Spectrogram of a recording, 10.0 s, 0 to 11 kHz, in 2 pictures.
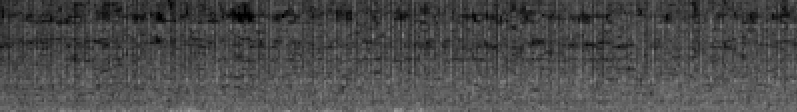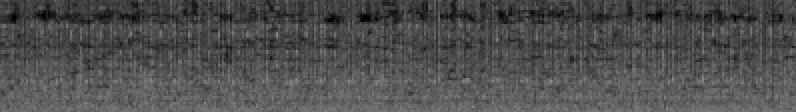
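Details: BMW X5 N55 after valve-cover PCV repair with new membrane and spring, cap sealed with silicone and clamped: steady even idle with some hiss, no stumble or shake; normal idle.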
